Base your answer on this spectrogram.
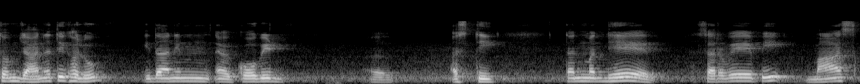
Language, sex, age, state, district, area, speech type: Sanskrit, male, 18-30, Punjab, Amritsar, urban, spontaneous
